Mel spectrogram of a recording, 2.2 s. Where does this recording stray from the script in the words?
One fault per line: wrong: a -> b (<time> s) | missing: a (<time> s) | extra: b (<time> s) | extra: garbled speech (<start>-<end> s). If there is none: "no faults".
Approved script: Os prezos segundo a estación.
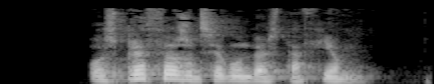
no faults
